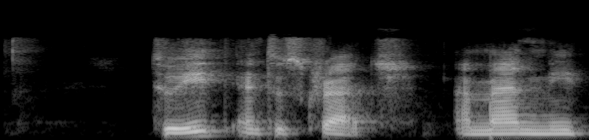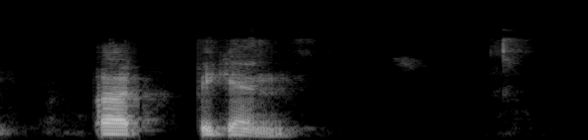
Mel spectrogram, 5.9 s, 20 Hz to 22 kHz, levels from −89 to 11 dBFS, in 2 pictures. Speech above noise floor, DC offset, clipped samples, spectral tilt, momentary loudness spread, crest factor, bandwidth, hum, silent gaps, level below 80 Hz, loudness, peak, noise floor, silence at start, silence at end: 55 dB; under 0.1%; under 0.1%; -5.5 dB/octave; 14 LU; 20 dB; 7.6 kHz; none; none; -70 dBFS; -21 LUFS; -4 dBFS; -75 dBFS; 0.8 s; 1.5 s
